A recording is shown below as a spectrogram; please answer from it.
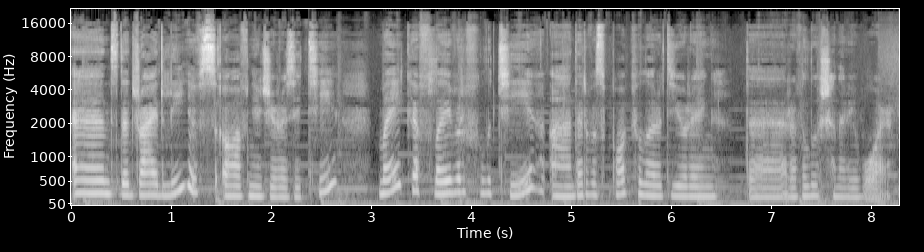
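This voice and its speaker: A woman with a Ukrainian accent, whose first language is Ukrainian, explains things in an informal gardening vlog. She takes her time over each phrase and sounds enthusiastic. Soft music plays faintly behind her. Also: mid-range voice, measured pace, creaky. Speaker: gardening video host.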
